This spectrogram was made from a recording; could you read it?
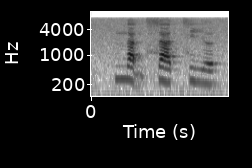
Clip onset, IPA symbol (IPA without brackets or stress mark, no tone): n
